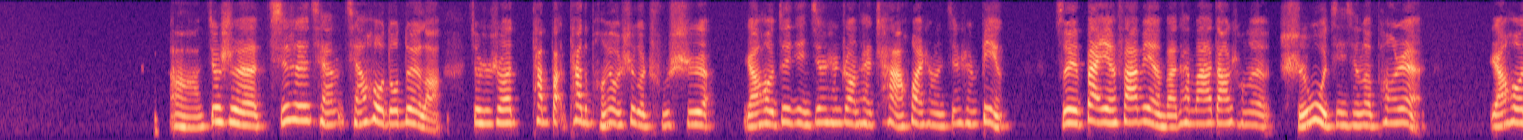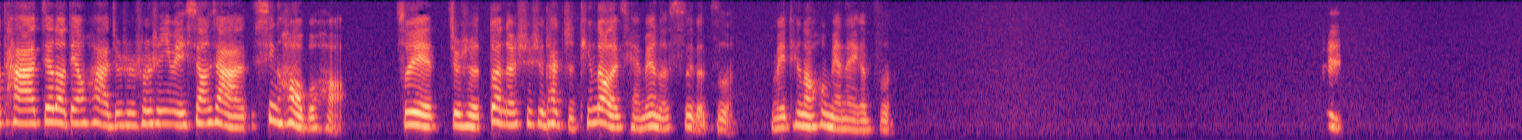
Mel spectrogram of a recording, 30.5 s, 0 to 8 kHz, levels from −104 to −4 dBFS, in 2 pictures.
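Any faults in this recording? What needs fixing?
Nothing needs fixing, as no faults can be heard in this speech recording. It has passed through a call's microphone processing, which trims the lowest bass and leaves nothing above about 8 kHz, as expected for that path.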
